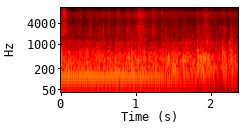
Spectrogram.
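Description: Vehicle engine running steadily with a low hum, heard from inside the vehicle, under a steady rush of road and wind noise; the hum drops away about a second and a half in.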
